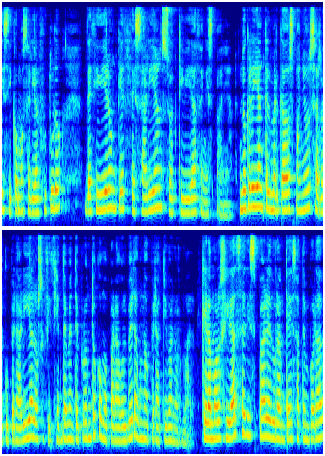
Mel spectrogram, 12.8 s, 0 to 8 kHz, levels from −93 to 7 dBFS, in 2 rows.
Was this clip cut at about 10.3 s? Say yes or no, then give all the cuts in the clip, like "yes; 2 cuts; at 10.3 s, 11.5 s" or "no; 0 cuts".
yes; 1 cut; at 10.3 s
